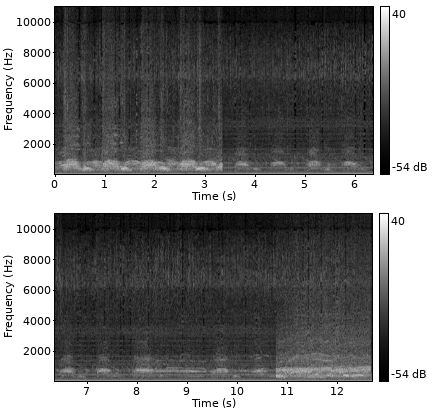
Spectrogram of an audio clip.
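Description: A jubilant crowd greets the President of the Republic on foot in Madiana prefecture, loud continuous cheering and chanting close by, with a vehicle engine droning under the voices and a quieter stretch mid-way before the roar swells again.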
